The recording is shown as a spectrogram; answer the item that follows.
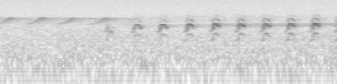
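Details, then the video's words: Northern flicker giving a call: one high drawn note, then a quick run of evenly spaced, sharp repeated notes, about eight per second, growing louder toward the end. "Northern Flicker call and wood-pecking"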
